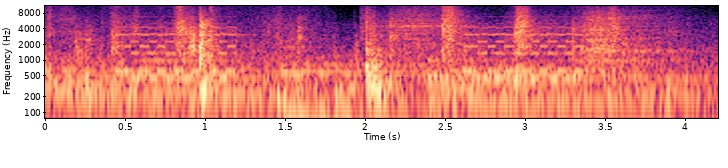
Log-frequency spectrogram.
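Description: A telephone rings in a room, with repeated bursts of electronic ringing at a steady rhythm, fairly loud and close.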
